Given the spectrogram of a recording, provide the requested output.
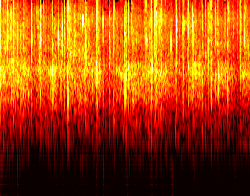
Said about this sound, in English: Big round of applause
